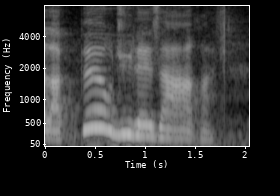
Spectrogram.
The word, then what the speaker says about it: lézard: Elle a peur du lézard. Ici, je ne prononce pas la lettre D.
